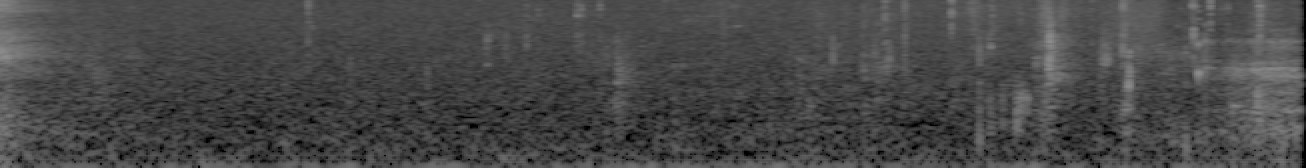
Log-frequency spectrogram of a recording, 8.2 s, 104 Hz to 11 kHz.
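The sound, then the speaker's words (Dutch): Quiet sipping of beer from a glass, with small wet mouth clicks and two brief, slightly louder sips or swallows against a low background hum; no one speaks. “We heffen ons glas. En de eerste keer in 2024 in de podcast.”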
